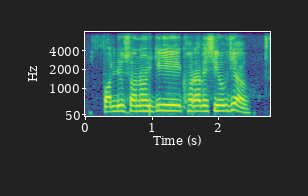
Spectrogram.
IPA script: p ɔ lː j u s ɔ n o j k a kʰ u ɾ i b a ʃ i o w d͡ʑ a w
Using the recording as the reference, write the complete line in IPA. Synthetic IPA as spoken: p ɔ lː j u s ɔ n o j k i kʰ ɔ ɾ a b e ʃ i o w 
